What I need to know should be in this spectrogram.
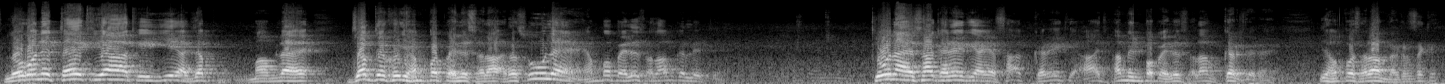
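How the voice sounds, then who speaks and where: A man with an Indian Urdu accent delivers an impassioned sermon in a slightly raised voice. He stretches quoted scripture out slowly and drops low for small acted-out exchanges. The hall around him is echoey, with a faint hum of ambience. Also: lively intonation, creaky, a little mellow. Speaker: maulana preaching at a majlis. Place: mourning hall.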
